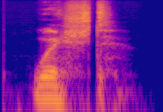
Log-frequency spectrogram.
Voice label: "wished", English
